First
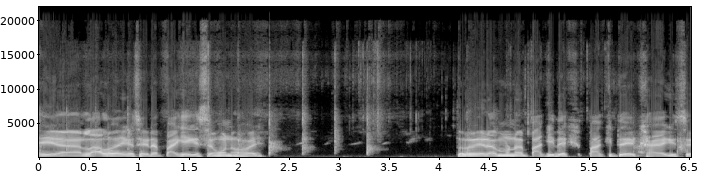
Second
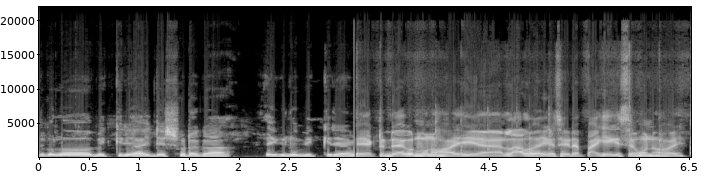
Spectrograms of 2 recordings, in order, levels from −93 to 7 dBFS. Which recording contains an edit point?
second; 1 cut; at 3.2 s

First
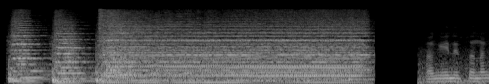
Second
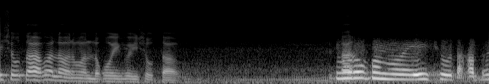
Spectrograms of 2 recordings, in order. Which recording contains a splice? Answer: first; 1 cut; at 3.8 s

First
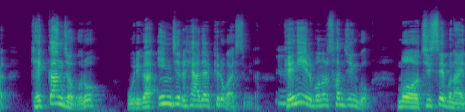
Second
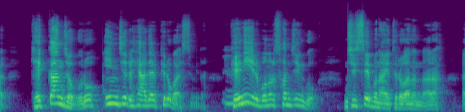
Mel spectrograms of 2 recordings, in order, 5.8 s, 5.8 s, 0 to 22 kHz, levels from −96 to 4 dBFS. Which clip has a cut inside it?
second; 2 cuts; at 1.3 s, 4.3 s

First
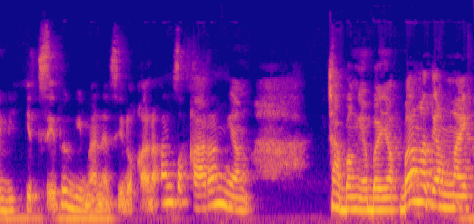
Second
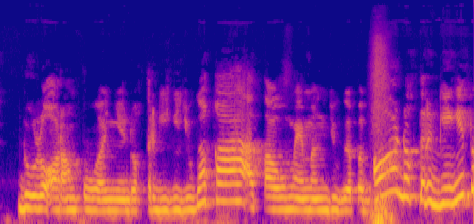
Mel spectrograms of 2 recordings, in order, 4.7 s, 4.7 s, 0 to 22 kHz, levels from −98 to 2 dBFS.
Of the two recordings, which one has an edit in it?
second; 1 cut; at 3.6 s

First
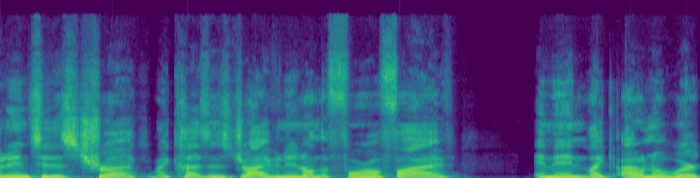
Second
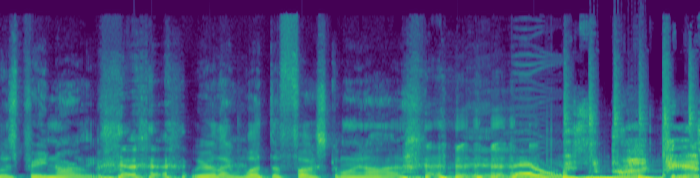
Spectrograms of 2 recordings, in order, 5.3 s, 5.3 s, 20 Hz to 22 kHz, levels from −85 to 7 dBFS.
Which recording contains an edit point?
second; 1 cut; at 3.8 s

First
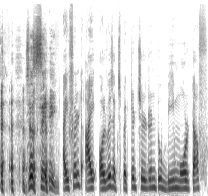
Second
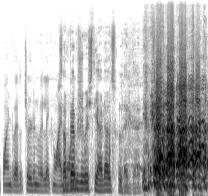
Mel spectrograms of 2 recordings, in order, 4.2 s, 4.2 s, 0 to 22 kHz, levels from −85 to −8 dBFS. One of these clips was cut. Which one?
first; 1 cut; at 1.1 s

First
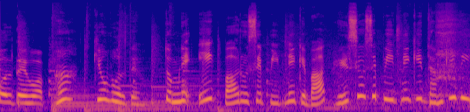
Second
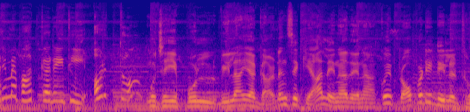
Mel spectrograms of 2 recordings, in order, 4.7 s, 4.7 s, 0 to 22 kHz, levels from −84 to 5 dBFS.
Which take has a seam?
first; 1 cut; at 1.5 s

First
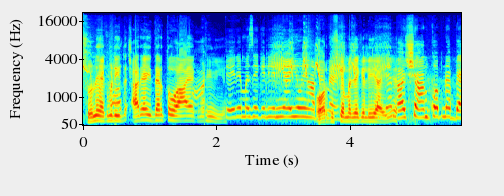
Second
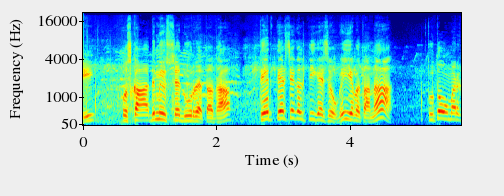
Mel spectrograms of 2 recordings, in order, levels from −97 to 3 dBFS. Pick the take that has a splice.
first; 2 cuts; at 1.9 s, 4.7 s

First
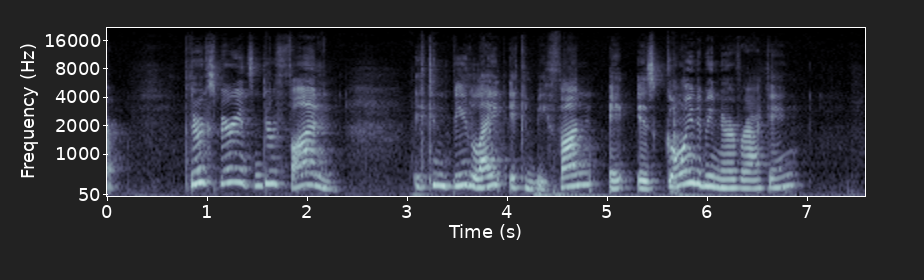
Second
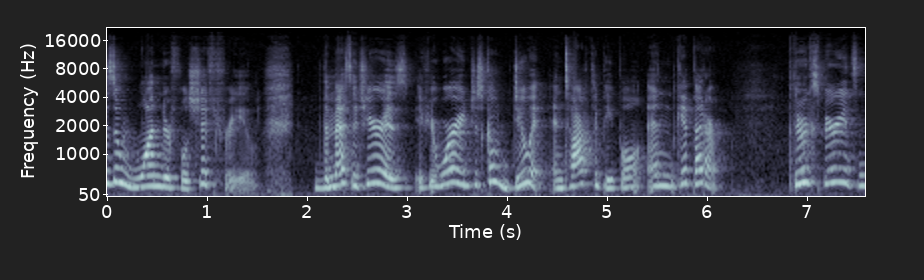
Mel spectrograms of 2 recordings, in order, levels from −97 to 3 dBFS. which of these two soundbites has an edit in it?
second; 1 cut; at 1.8 s

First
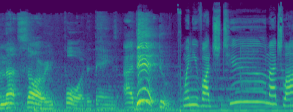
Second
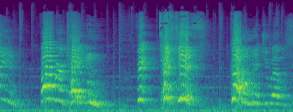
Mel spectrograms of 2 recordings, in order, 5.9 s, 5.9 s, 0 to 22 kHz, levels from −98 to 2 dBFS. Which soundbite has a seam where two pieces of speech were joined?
first; 1 cut; at 3.5 s

